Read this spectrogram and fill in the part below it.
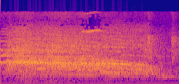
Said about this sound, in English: If you agree with Kenneth Williams, would you cheer for him? If you agree with Magnus Pike, would you boo for him? And will you all do it together now?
